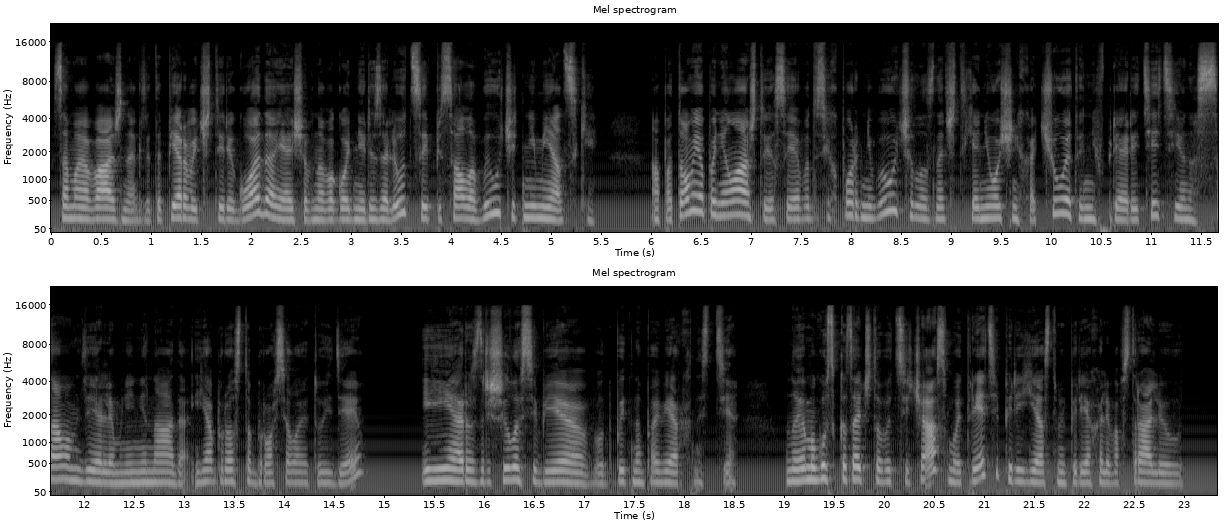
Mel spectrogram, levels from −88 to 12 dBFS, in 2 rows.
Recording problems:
electrical hum; faint; throughout; 50 Hz, 25 dB below the speech

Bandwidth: 15.5 kHz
